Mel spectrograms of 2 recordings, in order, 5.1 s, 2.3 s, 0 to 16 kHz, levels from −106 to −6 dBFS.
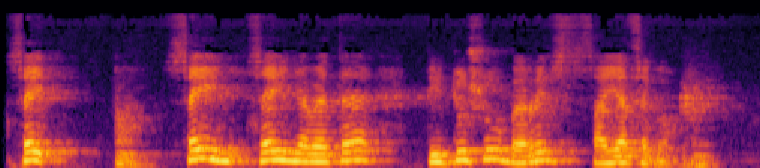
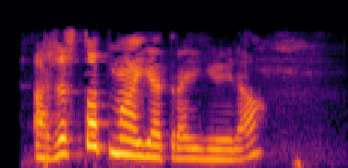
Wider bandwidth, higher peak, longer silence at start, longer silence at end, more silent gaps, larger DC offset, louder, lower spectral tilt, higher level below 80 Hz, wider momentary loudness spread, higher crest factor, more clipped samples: first, 10.5 kHz vs 8.2 kHz; about the same, -4 dBFS vs -6 dBFS; about the same, 0.15 s vs 0.2 s; about the same, 0.35 s vs 0.3 s; neither; neither; about the same, -22 LUFS vs -24 LUFS; first, -8.5 dB/octave vs -4 dB/octave; first, -50 dBFS vs -62 dBFS; first, 15 LU vs 12 LU; about the same, 18 dB vs 18 dB; neither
